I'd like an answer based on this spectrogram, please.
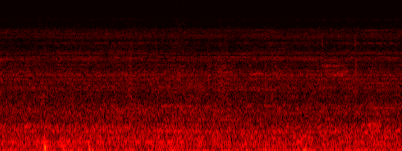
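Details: Steady broadband hiss like distant traffic, with a faint low rumble and no animal sound.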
